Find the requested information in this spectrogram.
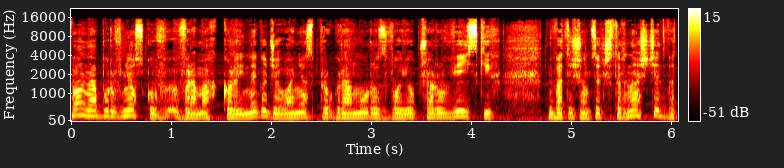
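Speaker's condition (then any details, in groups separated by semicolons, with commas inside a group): No condition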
